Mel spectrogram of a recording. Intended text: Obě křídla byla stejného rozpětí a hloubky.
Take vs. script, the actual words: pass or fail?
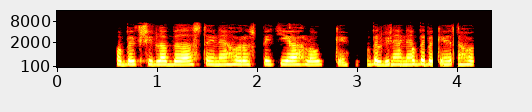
fail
